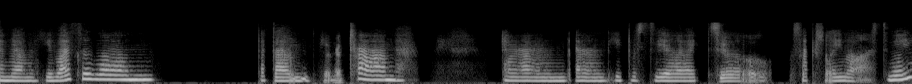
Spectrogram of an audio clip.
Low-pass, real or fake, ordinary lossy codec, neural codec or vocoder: 7.2 kHz; fake; MP3, 32 kbps; codec, 16 kHz, 0.5 kbps, FreqCodec, smaller model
